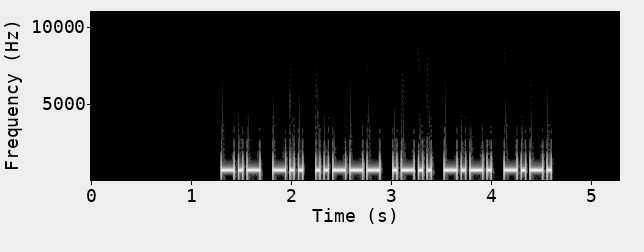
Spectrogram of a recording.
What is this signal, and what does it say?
Morse code, heard as a keyed tone, about 28 wpm, 700 Hz. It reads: KD2LCC
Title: USA Call Signs Repeated 2x 28wpm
